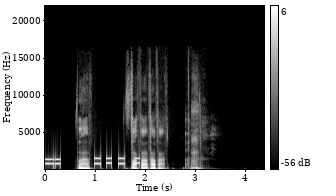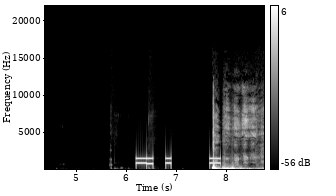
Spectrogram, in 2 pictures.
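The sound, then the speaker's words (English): Several touch-tone phone keypad beeps in quick bursts as an area code and phone number are entered for an automated survey line, each a short dual-pitched tone, separated by pauses and mixed with breathy vocal noises like sighs and gasps, fairly loud. “Please enter the area code and phone number you'd like us to text the survey link to.”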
